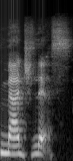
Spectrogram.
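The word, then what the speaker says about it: Majlis: how he pronounced it, but it's pronounced Meliss. Okay. So, Meliss, um, Iranian word for parliament.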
